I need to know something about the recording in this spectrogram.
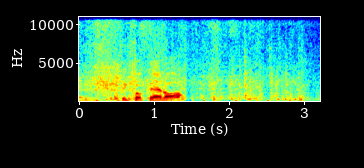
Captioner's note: pan scraping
